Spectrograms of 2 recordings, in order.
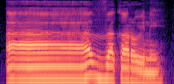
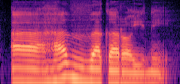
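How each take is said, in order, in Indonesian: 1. Awalannya adalah vokal panjang yang dipanjangkan. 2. Awalannya diperlunak, di antara hamzah dan vokal. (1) "Kalau saya membaca dengan uh, apa namanya? Alif" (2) "Pertengahan di antara keduanya bukan hamzah bukan alif"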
